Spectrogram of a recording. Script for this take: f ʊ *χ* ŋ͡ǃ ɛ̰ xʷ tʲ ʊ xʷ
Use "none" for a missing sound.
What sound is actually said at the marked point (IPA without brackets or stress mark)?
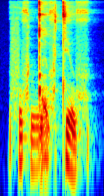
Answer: xʷ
